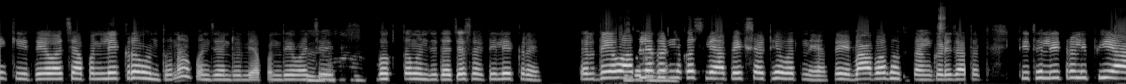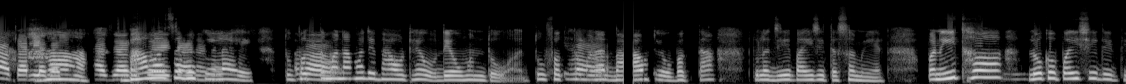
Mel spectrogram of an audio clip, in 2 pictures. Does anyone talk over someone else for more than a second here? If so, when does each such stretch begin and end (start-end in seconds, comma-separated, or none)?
none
